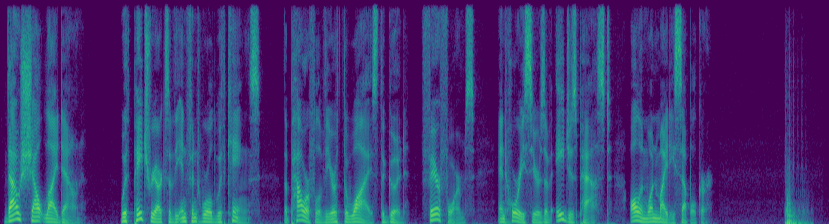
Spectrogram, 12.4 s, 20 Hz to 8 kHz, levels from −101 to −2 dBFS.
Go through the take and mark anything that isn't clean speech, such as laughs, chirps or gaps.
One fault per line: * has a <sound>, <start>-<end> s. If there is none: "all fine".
* has a thud, 11.8-12.2 s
